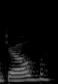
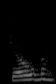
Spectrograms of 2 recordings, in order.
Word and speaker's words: Jobe: find another one by kieran jobe jobe j.o.b i i believe that's how she pronounces her name kieran jobe and i'll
